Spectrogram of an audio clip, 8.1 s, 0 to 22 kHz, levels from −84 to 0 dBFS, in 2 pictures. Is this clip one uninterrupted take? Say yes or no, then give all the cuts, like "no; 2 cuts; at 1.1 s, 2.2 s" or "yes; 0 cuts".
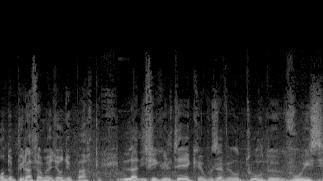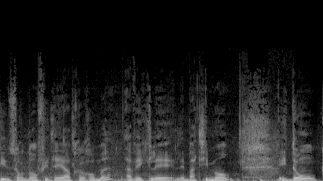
no; 1 cut; at 1.5 s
